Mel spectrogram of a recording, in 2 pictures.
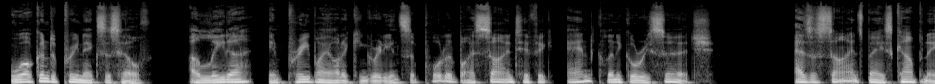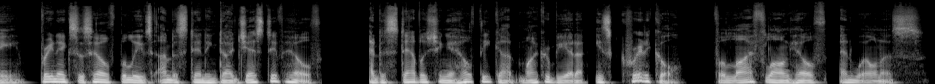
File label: english australian narration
